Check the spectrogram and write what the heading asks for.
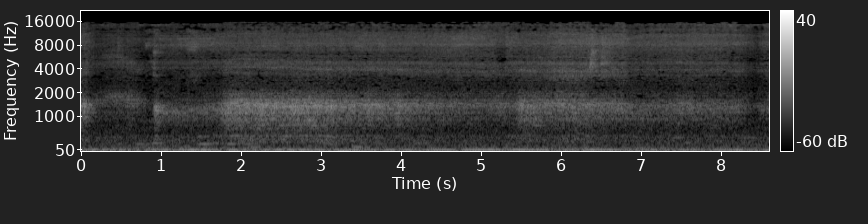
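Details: Ultrasonic scaling by a dental hygienist on a patient with heavy plaque and tartar, possibly gingival inflammation or full-mouth debridement: steady hiss and spray with a faint high whine and suction noise as tartar is removed.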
